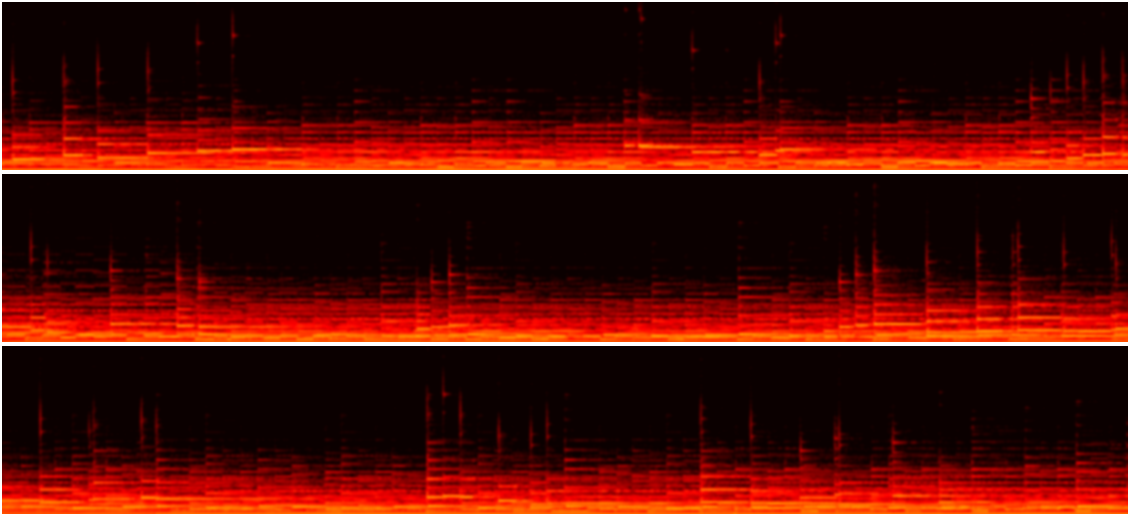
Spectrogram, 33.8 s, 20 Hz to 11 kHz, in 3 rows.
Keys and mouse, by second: 0.3 alt+z, 1.6 click, 2.1 e, 3.9 click, 4.3 f, 4.7 alt+z, 4.8 middle click, 5.8 e, 6.7 click, 7.2 f, 7.4 middle click, 10.0 click, 10.5 e, 11.4 click, 11.8 f, 12.0 middle click, 13.3 click, 14.1 e, 15.0 click, 15.8 f, 16.2 click, 16.6 z, 17.0 click, 17.5 click, 18.0 f, 18.1 middle click, 19.2 alt+z, 20.0 click, 20.2 middle click, 20.8 shift+middle click, 22.6 click, 22.8 e, 23.6 click, 24.1 f, 24.8 click, 25.2 e, 25.6 click, 26.4 f, 26.5 click, 31.4 click, 32.2 click.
